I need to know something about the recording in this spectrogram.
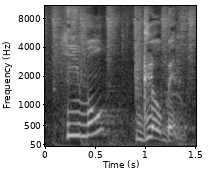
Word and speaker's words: hemoglobin: And that's how यू से इट, hemoglobin. Hemoglobin. Now this is a tricky word.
